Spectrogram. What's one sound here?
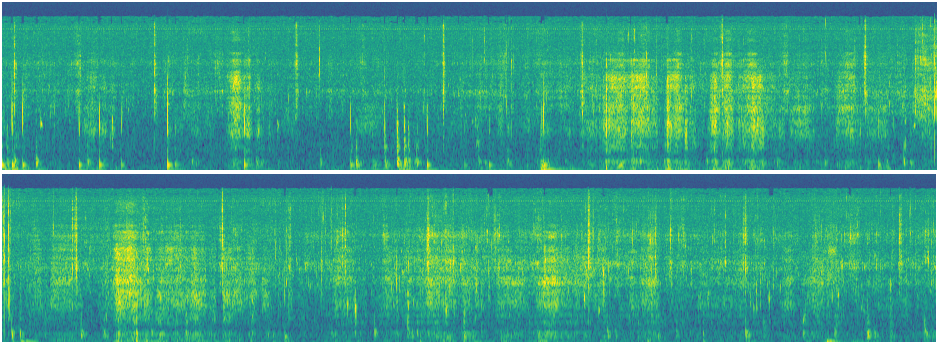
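Water splashes and sloshes close by in choppy waves.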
